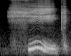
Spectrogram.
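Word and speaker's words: hīc: So one has a short I and the other has a long I. So make sure your ear keeps those two straight.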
